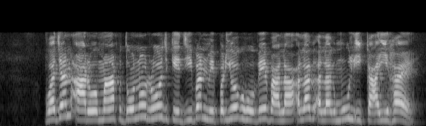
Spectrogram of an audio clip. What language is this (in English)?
Magahi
